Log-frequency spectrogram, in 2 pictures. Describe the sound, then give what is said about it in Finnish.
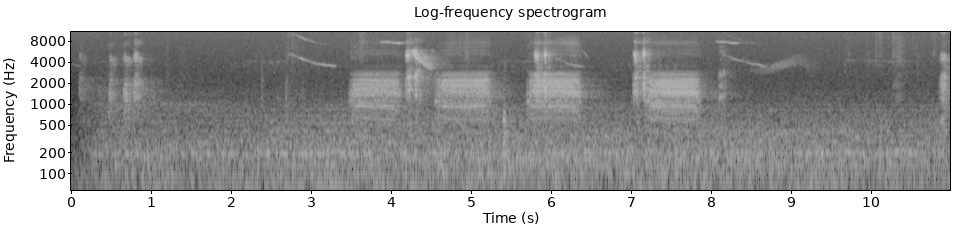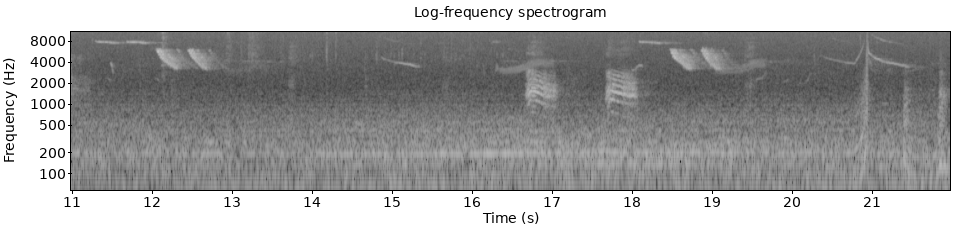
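Harsh, rattling chatter of a magpie comes in a few loud bursts early on and once more later. Thin whistled bird notes and a steady low background hum continue between them. “Harakka.”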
